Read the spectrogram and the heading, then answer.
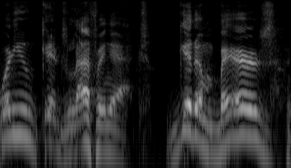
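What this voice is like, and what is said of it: Grumpy old man voice. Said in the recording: “You like my old man voice?”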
